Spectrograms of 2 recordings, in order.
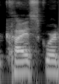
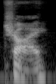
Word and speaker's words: chi-squared: into the HD for the big ideas for chi-squared analysis we should notice that it's pronounced as chi-squared not Chi not shy right not getting T here and that of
